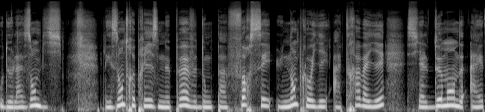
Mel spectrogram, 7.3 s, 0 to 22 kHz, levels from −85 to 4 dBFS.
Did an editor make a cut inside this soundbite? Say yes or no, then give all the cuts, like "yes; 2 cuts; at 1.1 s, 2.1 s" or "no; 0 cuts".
yes; 1 cut; at 1.5 s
